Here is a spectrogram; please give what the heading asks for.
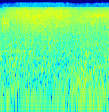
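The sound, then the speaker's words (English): Explosions tear through a space liner as it is destroyed: a loud, continuous roaring blast with dense rumbling noise and no separate distinct bangs, sustained at steady strength throughout. “numerous internal explosions start wrecking the whole space liner until it is finally destroyed in one huge big bang.”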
